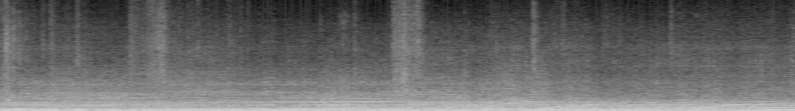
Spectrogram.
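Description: Rally car engine running hard at steady high revs on a gravel stage, heard from inside the cabin. Two short bursts of hiss come about one and three seconds in.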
